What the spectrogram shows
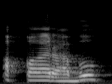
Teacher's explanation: قاف ساکن ہے، حروف قلقلہ میں سے ہے، قلقلہ کے ساتھ ادا کیا جائے گا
